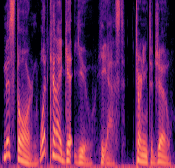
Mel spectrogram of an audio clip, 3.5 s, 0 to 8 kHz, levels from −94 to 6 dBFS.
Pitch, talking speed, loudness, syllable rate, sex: 125 Hz, 205 wpm, -20 LUFS, 4.5 syllables/s, male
